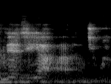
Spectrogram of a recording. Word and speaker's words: Reggiano: Reggiano. You gotta say it like that. You said it too properly, man. Reggiano.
